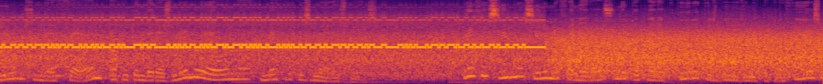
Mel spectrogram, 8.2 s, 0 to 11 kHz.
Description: RTTY (45.45 baud, 170 Hz shift), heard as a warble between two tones, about 1700 Hz centre, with radio static. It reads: … SCJUX VJWYH YKYWP IBVRK HPUQP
